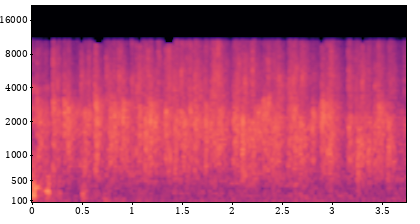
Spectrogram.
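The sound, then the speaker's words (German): Audience applause at a book fair: steady, loud, dense clapping from many hands that continues without a break. “Es ist zwar ein sehr ernstes Thema, aber Sie dürfen durchaus noch mal fröhlicher applaudieren.”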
